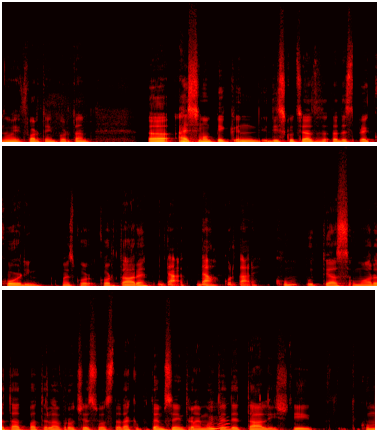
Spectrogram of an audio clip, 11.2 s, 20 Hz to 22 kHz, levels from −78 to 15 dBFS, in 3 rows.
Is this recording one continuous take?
no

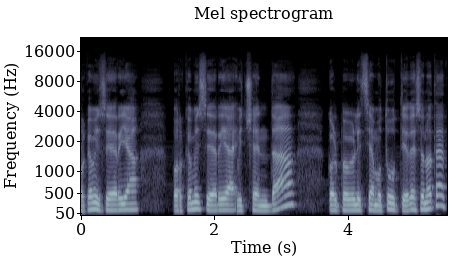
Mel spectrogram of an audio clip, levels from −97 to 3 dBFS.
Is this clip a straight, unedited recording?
no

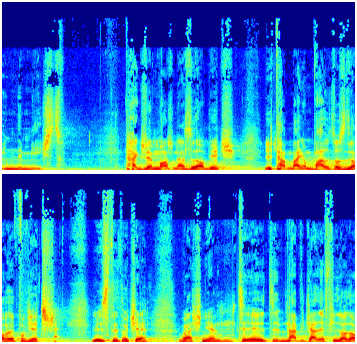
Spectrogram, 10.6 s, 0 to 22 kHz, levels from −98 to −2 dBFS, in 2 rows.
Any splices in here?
no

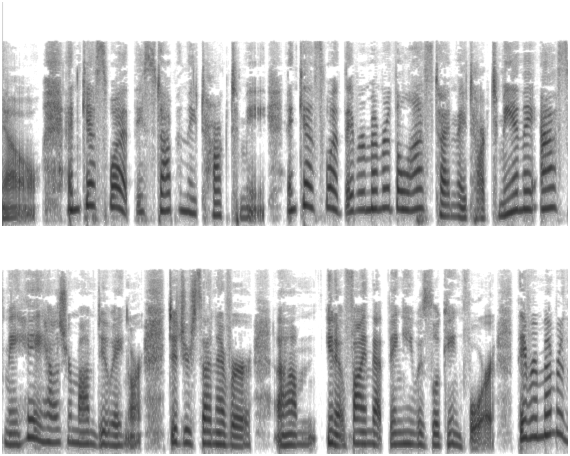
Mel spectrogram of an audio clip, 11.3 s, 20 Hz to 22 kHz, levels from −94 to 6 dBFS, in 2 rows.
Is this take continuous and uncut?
yes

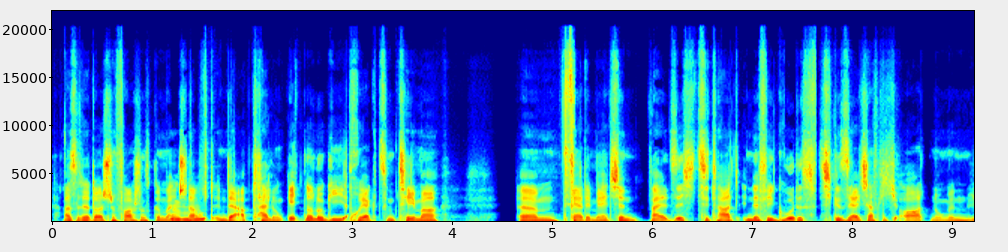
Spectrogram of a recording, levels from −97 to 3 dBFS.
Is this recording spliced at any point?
yes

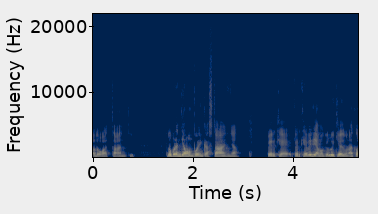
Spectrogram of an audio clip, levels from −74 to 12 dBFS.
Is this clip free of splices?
yes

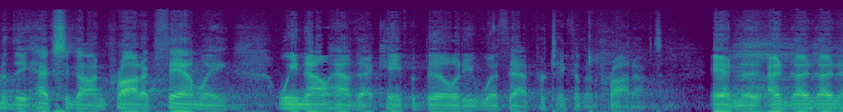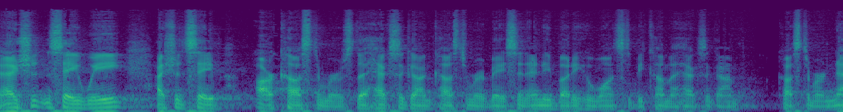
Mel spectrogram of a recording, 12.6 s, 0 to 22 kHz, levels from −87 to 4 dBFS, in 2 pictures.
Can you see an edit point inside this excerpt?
yes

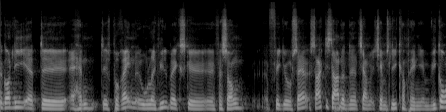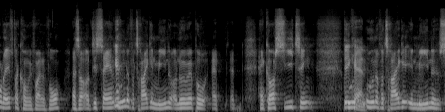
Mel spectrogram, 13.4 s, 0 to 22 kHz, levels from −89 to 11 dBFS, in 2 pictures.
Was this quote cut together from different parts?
yes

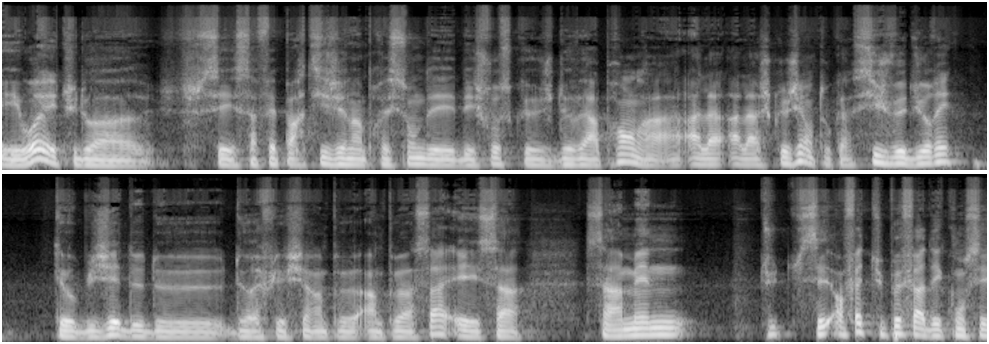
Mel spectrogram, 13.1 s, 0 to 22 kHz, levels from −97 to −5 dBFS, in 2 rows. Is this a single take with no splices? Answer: yes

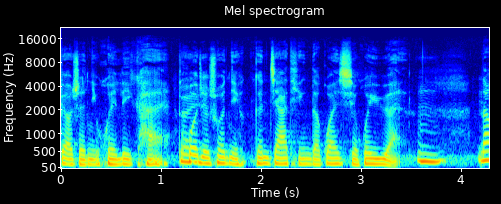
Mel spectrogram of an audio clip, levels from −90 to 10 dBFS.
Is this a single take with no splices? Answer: no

